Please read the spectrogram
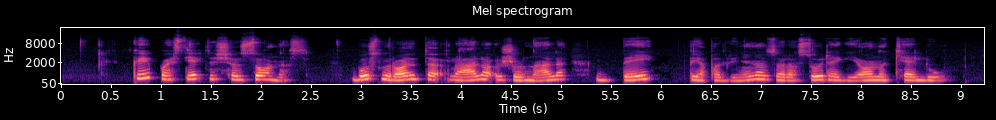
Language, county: Lithuanian, Klaipėda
